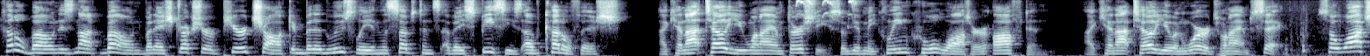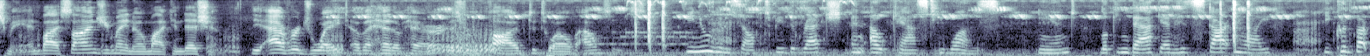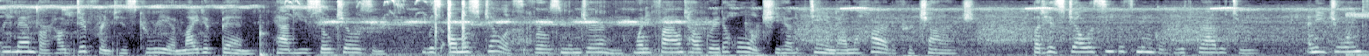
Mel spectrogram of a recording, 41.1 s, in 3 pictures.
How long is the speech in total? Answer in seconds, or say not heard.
41 s.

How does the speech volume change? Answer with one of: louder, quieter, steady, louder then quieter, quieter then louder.
steady.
